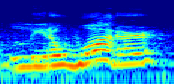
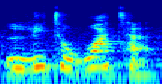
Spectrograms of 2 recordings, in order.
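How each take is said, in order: First: It is said in an American accent. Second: It is said in a British accent.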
